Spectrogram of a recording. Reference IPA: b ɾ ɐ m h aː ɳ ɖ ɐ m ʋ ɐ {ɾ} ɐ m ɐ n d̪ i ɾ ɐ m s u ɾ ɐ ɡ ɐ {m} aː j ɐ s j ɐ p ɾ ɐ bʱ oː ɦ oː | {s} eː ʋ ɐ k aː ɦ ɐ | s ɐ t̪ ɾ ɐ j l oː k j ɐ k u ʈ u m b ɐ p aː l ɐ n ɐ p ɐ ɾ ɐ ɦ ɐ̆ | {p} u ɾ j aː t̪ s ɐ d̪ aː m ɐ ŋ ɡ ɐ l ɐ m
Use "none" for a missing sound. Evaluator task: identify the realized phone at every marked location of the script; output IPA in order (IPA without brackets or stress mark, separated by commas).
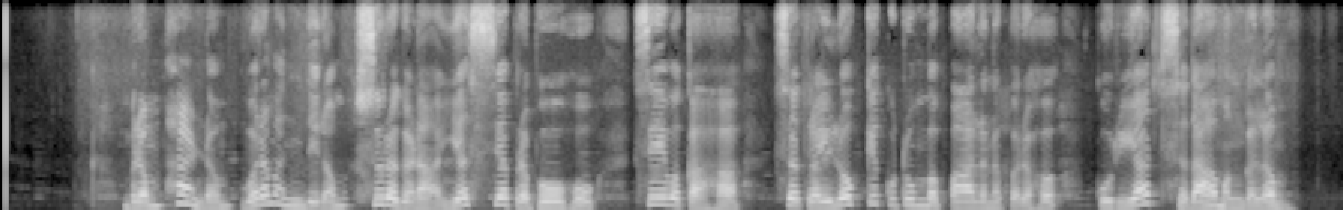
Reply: ɾ, ɳ, s, k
